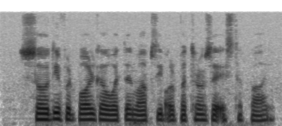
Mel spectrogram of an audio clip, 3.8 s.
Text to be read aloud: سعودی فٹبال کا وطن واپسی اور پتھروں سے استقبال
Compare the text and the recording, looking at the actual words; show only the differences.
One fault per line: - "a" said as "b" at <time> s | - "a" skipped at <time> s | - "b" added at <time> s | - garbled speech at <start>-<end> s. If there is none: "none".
none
